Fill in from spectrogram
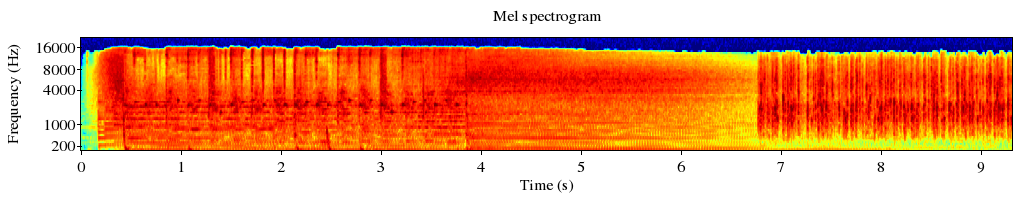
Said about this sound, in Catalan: Són els aplaudiments que han tancat la concentració que han fet aquest matí mig centenar de persones a les portes del Col·legi Públic Àngel Guimerà de Balaguer en protesta per l'agressió a un mestre del centre per part del pare d'un alumne.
